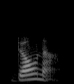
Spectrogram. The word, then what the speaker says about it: Dana: And then for the latter part of next week, we have the goddess Dona. And it's spelled D-A-N-A, like Dana, but it's pronounced Dona.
